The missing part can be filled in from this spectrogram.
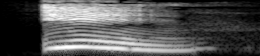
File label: "yin4", pinyin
